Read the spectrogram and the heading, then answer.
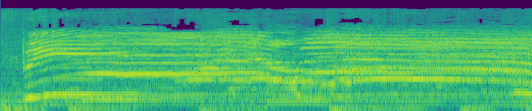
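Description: A group of children visiting Santa shouts together in unison on the count of three, loud, a sustained high-pitched collective yell lasting a couple of seconds with a rhythmic low thumping underneath.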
